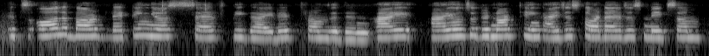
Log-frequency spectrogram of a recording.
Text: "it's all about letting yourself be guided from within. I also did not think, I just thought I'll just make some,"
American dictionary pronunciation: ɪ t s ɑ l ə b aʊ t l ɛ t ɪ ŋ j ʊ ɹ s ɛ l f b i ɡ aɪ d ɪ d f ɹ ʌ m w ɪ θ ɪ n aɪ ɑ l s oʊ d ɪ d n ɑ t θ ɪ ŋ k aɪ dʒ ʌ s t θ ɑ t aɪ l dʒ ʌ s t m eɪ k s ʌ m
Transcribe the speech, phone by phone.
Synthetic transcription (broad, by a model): ɪ t s ɑ l ə b aʊ t l ɛ t ɪ ŋ j ʊ ɹ s ɛ l f b i ɡ aɪ d ɪ d f ɹ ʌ m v ɪ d ɪ n aɪ ɑ l s oʊ d ɪ d n ɑ t t ɪ ŋ k aɪ dʒ ʌ s t t ɑ t aɪ l dʒ ʌ s t m eɪ k s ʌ m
